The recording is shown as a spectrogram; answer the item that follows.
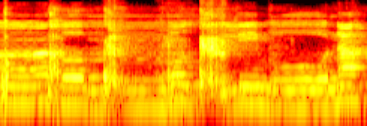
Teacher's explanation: یہ نون ساکن کا قاعدہ، نون ساکن کے بعد تا آ رہا ہے تو ادھر اخفاء کریں گے، ادھر ادغام شفوی کریں گے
